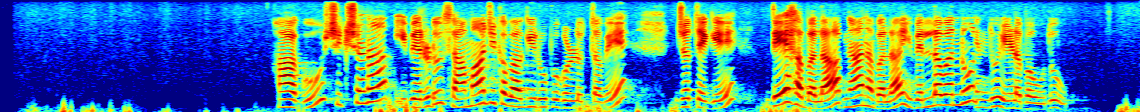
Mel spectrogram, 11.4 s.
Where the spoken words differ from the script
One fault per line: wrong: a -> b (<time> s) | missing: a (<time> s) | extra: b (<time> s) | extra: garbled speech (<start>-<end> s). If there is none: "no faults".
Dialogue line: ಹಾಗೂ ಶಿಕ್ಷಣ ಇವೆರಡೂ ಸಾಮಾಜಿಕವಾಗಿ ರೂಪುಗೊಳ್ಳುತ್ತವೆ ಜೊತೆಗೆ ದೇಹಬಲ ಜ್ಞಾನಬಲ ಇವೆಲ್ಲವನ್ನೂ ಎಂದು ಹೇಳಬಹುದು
no faults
